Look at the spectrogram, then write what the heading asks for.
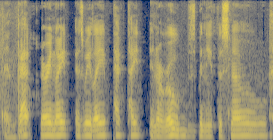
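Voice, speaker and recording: A man reads a narrative ballad aloud in a mellow, relaxed timbre. His pace is slow and deliberate, and his theatrical delivery swells and falls in intensity. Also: medium pitch, lo-fi sound. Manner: theatrical storytelling with big swells and drops in intensity. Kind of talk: dramatic poetry reading.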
